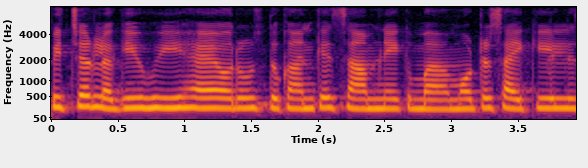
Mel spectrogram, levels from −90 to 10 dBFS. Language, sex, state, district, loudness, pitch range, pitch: Hindi, female, Uttar Pradesh, Hamirpur, -14 LUFS, 215-230 Hz, 225 Hz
